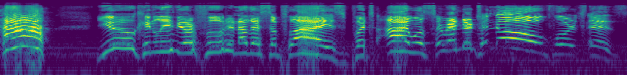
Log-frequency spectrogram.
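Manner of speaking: very loud, high-pitched scream. Voicing a wizard who defies a paladin: Mad Wizard screaming. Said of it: "The Mad Wizard screams at you".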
